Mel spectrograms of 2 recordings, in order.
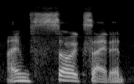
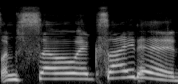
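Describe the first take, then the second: First: Low, understated excitement; deadpan excitement. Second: Higher, slow, drawn-out excitement; gushing excitement. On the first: Host on everyone becoming compliant, deadpan excitement. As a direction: drop it down, dry and subdued. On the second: Host telling the panel about morality pills, gushing excitement. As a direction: stretch it out with showy glee. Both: Acted.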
